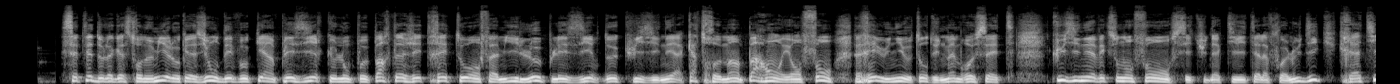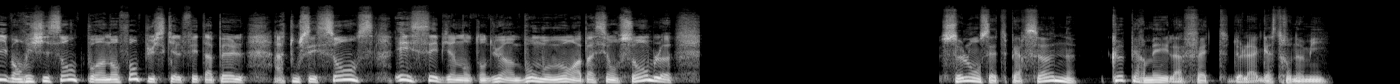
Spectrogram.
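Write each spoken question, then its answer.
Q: Selon cette personne, que permet la fête de la gastronomie ?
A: D'évoquer le plaisir de cuisiner en famille, parents et enfants ensemble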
